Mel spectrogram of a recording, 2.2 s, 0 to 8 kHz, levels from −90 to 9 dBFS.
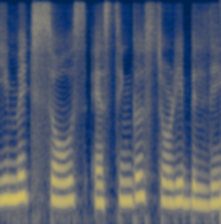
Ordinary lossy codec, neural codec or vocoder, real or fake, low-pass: none; codec, 16 kHz, 0.3 kbps, FocalCodec; fake; none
